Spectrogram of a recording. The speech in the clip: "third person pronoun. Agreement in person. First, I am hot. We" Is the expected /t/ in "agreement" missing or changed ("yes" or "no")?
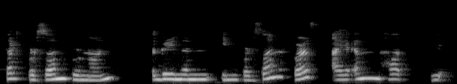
yes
